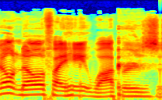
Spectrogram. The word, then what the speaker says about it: Whoppers: I'll eat Whompers. I love a Whomper. – Whomper. – I said it wrong.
